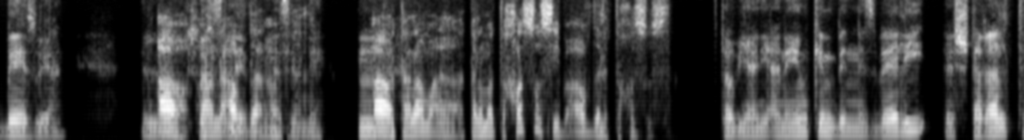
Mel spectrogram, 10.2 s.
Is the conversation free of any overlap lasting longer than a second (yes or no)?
no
